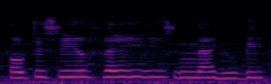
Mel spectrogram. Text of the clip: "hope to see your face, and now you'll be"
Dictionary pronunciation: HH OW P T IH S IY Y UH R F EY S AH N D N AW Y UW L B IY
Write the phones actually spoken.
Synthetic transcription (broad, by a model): HH OW P T IH S IY Y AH R F EY AH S N AW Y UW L B IY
